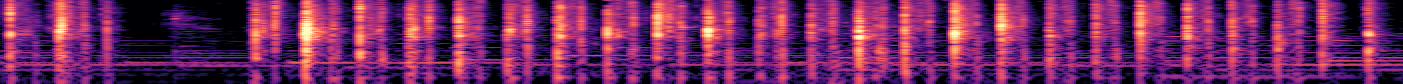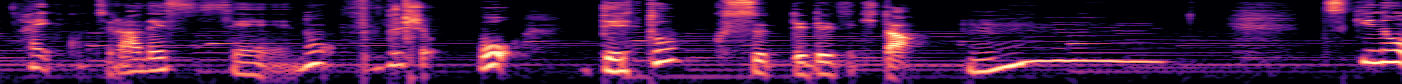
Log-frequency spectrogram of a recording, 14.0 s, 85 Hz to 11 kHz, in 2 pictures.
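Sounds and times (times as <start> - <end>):
oracle card deck being shuffled: 0.0 - 7.1, 8.7 - 9.2
speech: 7.2 - 12.3, 13.2 - 14.0.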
